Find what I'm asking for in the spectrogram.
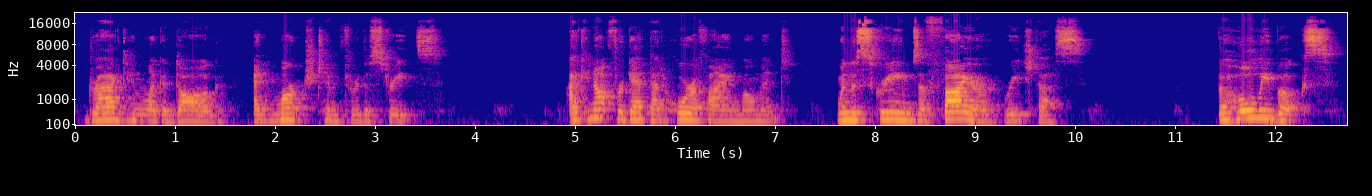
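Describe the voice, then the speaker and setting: Mournful woman reading in an echoey room. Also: mid-range voice. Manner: grave, mournful, drops to a hush at line ends. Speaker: family member reading a poem. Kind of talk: slow, emotional poetry reading. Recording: roomy echo.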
